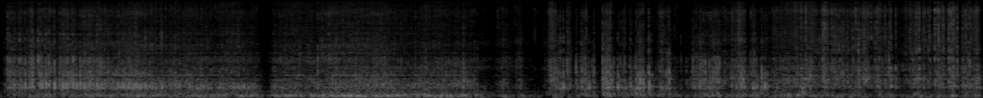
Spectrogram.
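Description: Long nails of both hands scratch hard and slowly along the textured surface of a long, hollow, black printed cardboard gift tube lying on its side. The result is a steady, dense rasping scrape with a hollow low-midrange body, briefly dipping around the three-second mark and again between five and six seconds before resuming.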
